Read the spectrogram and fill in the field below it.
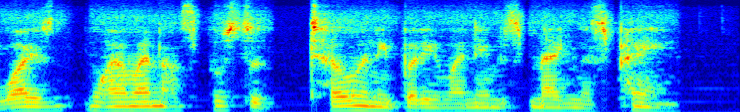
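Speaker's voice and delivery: whispering. Speaking in character to another player, whispering. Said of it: "I'll whisper to you saying".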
